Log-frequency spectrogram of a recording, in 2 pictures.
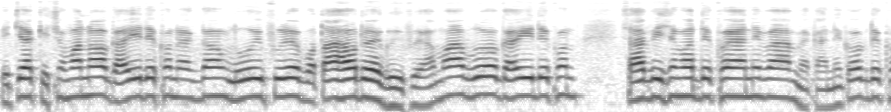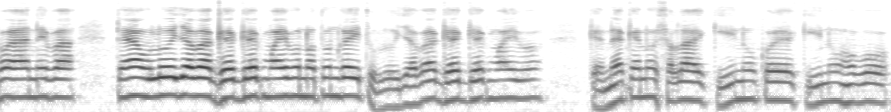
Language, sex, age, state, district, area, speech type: Assamese, male, 60+, Assam, Golaghat, urban, spontaneous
